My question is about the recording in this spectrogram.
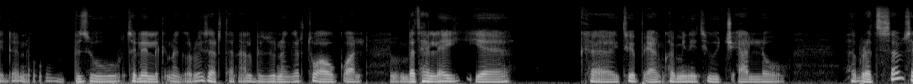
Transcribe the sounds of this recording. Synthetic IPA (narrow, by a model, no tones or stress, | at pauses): ed̪ənə̰wb̥ɨzut̪ʰɨlɨlːɨkʼnəɡə̰ɾojɪsəɾt̪ʰəna̰lbɨzunəɡəɾt̪ʰəwawkʼwalbət̪ʰələjəjːɛ | kʰə̰it̪ʰjo̞pʼːjankʰo̞mjunit̪ʰiwʊt͡ʃʼːijalːəw | hɨβɾət̪ʰə̥səβs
